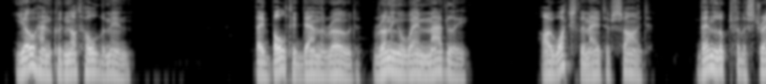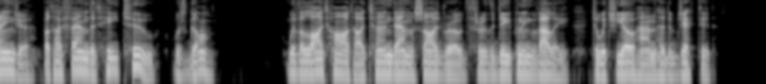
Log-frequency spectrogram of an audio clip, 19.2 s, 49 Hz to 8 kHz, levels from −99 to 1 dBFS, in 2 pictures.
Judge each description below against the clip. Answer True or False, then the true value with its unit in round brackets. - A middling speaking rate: True (165 wpm)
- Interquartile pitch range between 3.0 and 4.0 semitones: True (3.4 semitones)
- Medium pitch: False (95 Hz)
